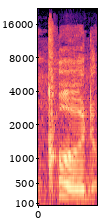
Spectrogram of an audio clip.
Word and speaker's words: could: La L no lo pronunciamos. Es que no. Tampoco en could o would. Esas tres palabras, could, would, should. ¿Oyes alguna L? No.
